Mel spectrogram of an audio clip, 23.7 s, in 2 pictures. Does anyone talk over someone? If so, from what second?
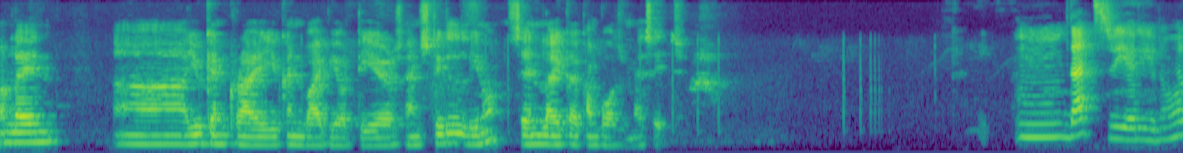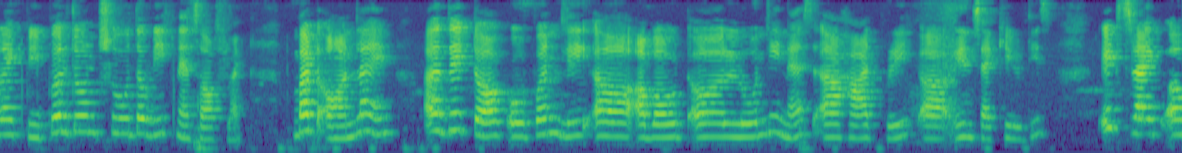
none

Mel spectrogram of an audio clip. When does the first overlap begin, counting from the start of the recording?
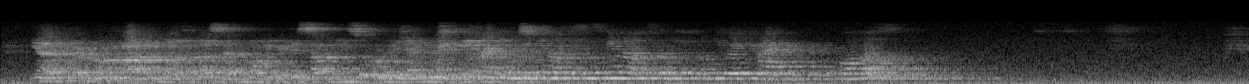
3.6 s

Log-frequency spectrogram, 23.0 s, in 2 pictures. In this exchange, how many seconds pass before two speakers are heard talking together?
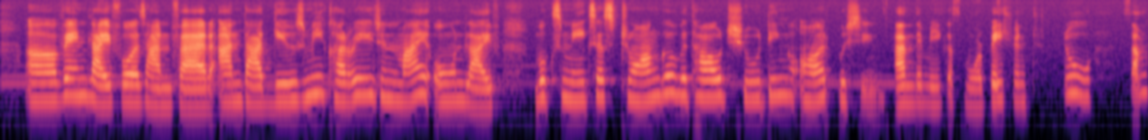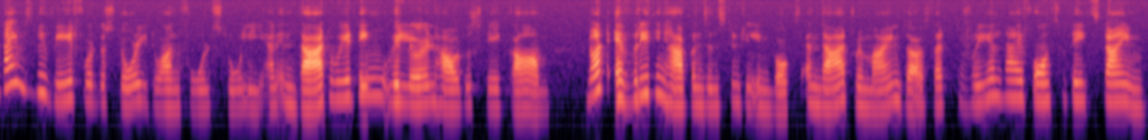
none

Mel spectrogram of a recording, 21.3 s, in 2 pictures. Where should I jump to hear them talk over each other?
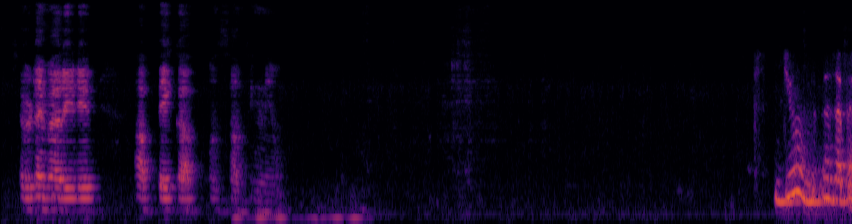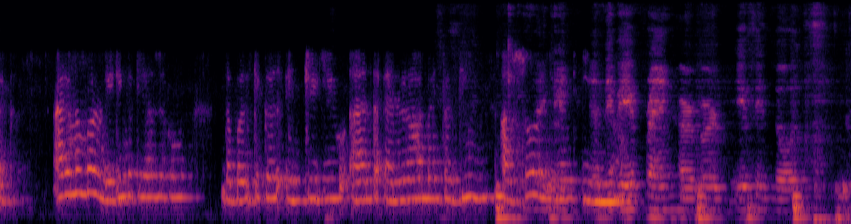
17.1 s

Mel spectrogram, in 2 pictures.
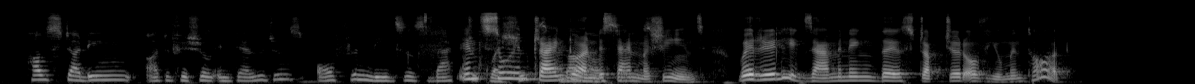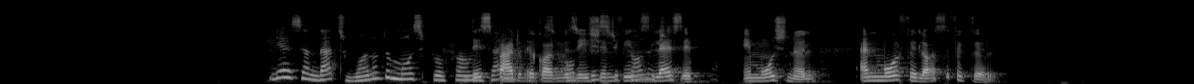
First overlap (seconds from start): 4.7 s

